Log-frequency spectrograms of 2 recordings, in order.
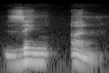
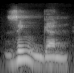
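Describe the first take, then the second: First: The NG has no hard G after it. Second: The NG is followed by a hard G sound. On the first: The speaker calls it right. "You want to pronounce it zing-un" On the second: The speaker calls it wrong. "with kind of a hard G ... you don't want to do that"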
